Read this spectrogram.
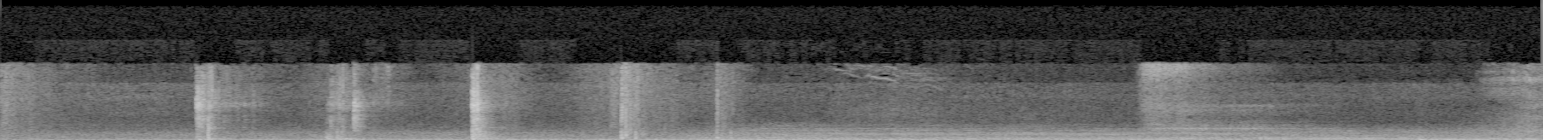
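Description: Boots thud and scuff on cobblestones.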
